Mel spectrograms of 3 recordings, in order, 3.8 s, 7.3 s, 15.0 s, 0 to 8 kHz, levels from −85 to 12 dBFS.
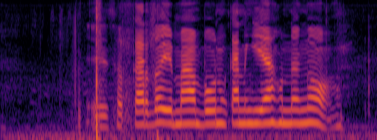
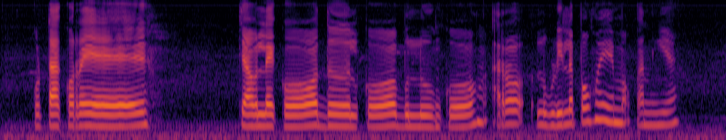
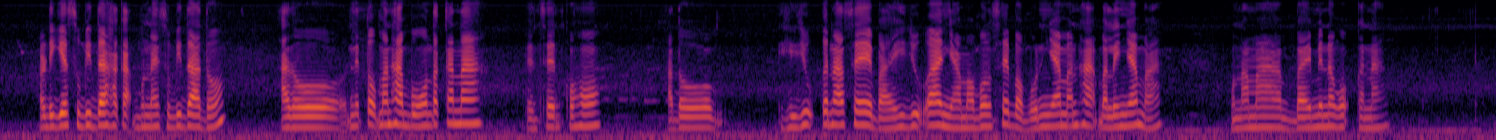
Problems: none marked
